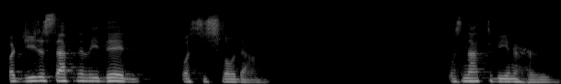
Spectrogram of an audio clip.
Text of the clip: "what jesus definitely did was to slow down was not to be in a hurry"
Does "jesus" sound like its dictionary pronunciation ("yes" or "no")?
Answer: yes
